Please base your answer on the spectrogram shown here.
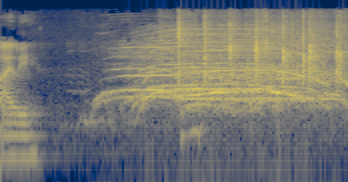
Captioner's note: cheering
